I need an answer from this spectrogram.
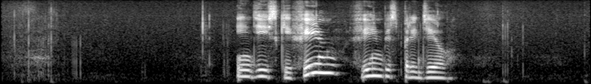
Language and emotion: Russian, neutral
